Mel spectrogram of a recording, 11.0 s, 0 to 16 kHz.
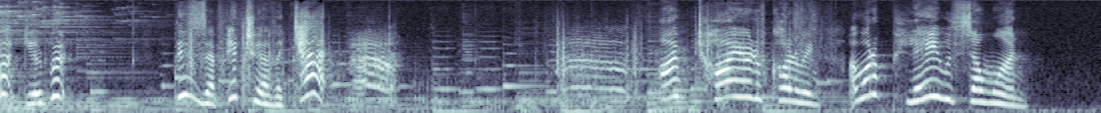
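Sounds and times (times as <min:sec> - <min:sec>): soft background music: 0:00.0 - 0:09.0
cat meowing: 0:05.6 - 0:06.3.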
